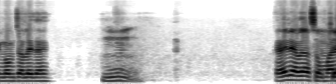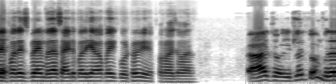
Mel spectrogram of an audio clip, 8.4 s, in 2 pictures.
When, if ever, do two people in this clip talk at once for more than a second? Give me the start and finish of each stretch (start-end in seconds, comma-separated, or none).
none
